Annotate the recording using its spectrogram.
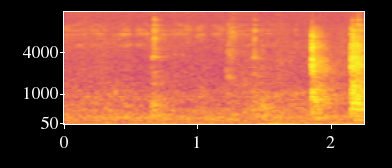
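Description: Light clicks of a plastic stylus tapping on an interactive touchscreen board: a few faint ticks, then a sharper click near the end, over a steady low room hum.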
